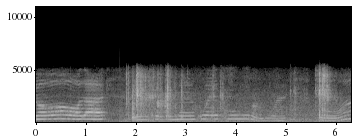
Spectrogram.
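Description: A young girl singing unaccompanied: long held notes that slide from one pitch to the next, with a short pause about a second and a half in.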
